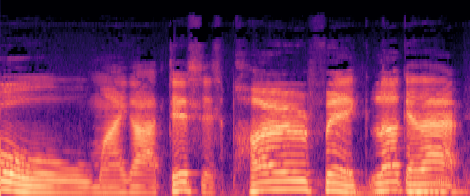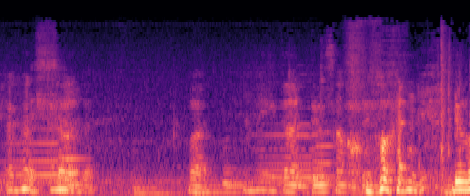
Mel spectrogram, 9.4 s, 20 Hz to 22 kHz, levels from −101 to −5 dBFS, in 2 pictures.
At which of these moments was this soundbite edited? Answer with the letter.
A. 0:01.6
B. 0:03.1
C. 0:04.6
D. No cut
C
